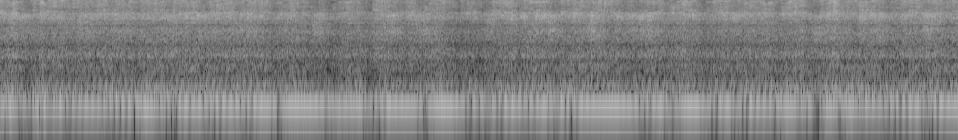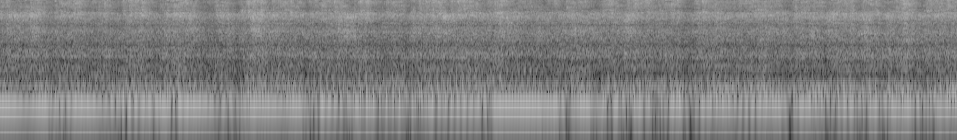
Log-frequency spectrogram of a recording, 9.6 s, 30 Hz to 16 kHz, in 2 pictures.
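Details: 1975 Suzuki RE5, just fully restored: a steady low engine drone at constant speed with a rough uneven mechanical rasp through it; abnormal transmission noise, cause unknown, engine to be removed to inspect the gearbox.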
